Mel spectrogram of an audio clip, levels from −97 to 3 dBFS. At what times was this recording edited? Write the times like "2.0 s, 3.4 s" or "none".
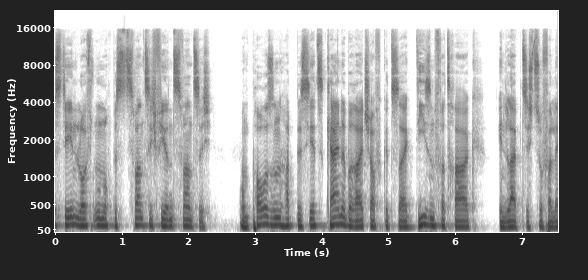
none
